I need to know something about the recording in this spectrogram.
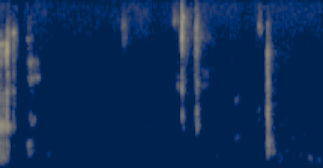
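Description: Near silence broken by a few faint clicks of a computer mouse, two close together past the middle and one more near the end.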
